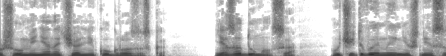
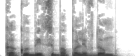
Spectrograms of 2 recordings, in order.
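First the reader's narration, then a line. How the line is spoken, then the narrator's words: Plain. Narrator (Russian): спросил я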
